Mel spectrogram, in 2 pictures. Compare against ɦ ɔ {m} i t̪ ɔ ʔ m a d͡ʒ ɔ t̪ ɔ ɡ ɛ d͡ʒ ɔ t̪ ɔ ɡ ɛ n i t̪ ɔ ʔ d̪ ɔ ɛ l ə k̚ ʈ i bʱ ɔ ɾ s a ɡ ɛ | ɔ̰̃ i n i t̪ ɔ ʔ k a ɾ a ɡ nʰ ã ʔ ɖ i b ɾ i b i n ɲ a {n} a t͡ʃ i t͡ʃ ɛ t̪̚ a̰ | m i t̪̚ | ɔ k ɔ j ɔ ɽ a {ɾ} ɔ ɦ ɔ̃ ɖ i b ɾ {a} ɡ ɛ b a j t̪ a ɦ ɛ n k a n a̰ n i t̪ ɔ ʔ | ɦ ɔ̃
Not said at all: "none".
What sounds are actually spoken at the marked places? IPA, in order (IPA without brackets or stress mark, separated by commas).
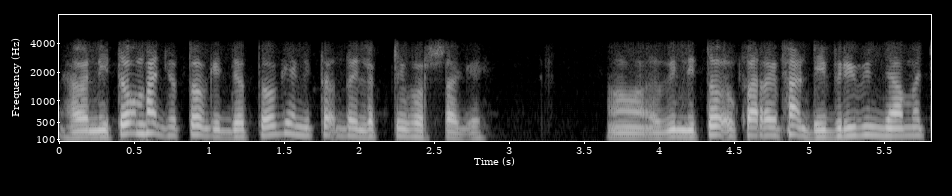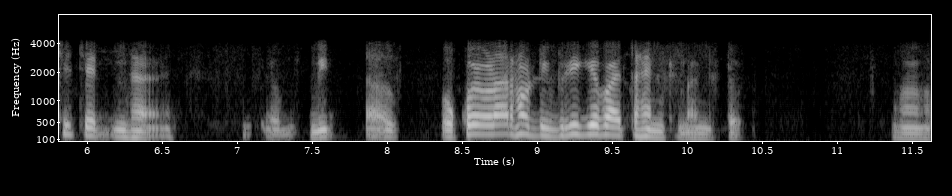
n, m, ɾ, i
